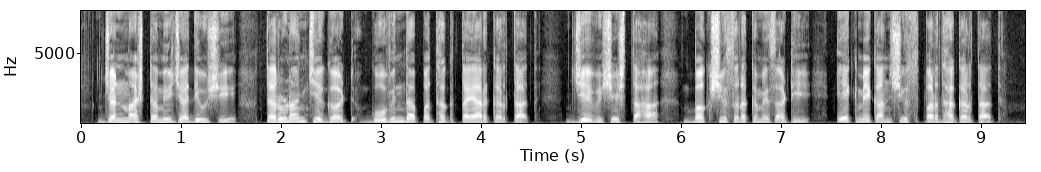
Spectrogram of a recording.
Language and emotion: Marathi, neutral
